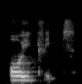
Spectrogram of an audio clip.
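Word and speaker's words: Euklid: of the mathematician and i will say the german pronunciation oiklit okay that's the german that's the german pronunciation and what he said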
